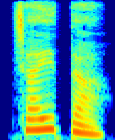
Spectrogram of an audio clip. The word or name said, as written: ಚೈತ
